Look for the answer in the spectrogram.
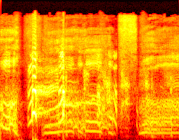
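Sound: voice imitating a growl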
